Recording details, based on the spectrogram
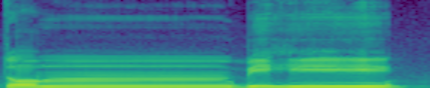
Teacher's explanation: मीम साकिन की आवाज़ को भी आप नाक में रखें क्योंकि मीम साकिन के बाद बा आ रहा है तो यहाँ पर इख्फाए शफवी हो रहा है।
